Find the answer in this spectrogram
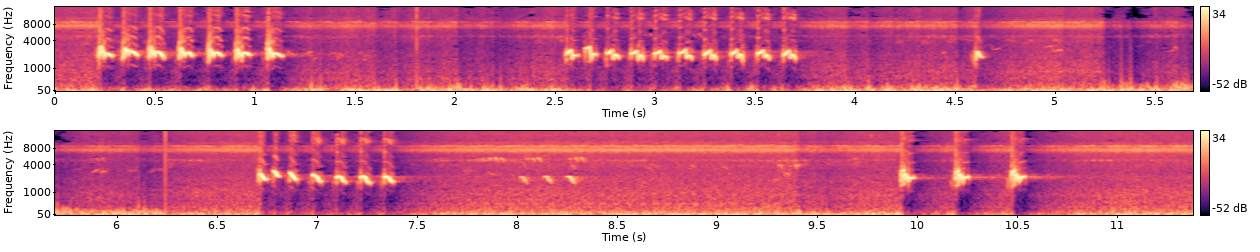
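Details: Yellow-vented bulbul lure call, meant to draw wild birds in forest or garden and prompt caged birds to answer: four bursts of rapid, bright chattering notes, each under a second, with a steady hiss and low rumble throughout.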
